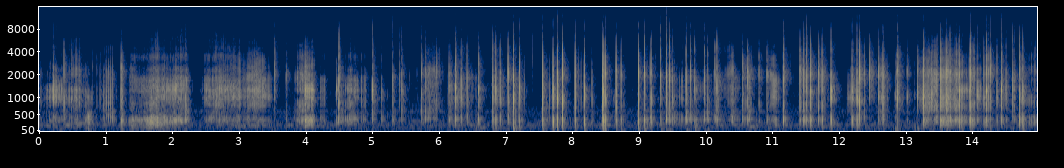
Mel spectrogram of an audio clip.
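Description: Long nails scratch and tap a long, hollow white cardboard box with a black stripe as it is held vertically and tilted. Dry, crunchy scratching alternates with rapid, sharp clicking taps that stop dead with no ring. The sound sits in the midrange with a bright edge and almost no low end.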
